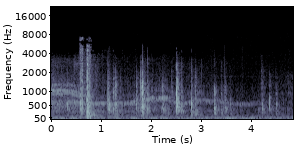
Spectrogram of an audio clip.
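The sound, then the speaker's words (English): A wooden cabin door is opened, with a sharp thump followed by a series of creaks and soft knocks as it swings, over a low steady hum. “The sergeant opened the door.”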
